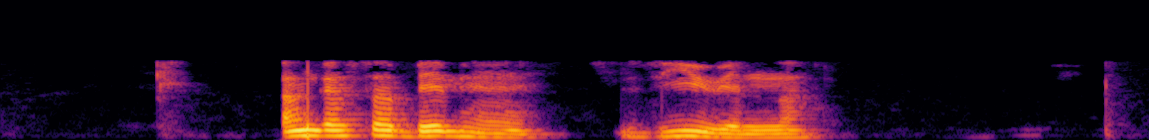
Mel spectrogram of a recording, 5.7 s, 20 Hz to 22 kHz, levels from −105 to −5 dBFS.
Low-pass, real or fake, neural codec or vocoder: 3.6 kHz; real; none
